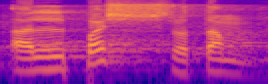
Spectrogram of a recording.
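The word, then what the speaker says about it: अल्पश्रुतम्: श्र बना है श्रीमान तो अल्प के बाद एक्स्ट्रा स्लाइट स का उच्चारण आएगा क्योंकि आगे स है अल्प शतम ऐसे पढ़ेंगे उ कैसे पढ़ेंगे अल्प श्रुतम अल्प श्रुतम श्रुत वतामु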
